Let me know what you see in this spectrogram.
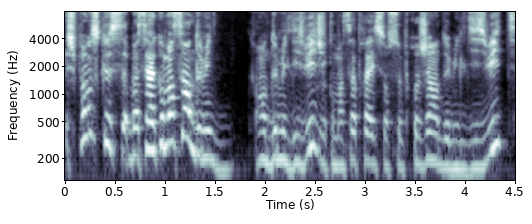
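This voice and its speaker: Somewhat breathy, a woman's medium-pitched voice moves very fast and swings very widely in pitch. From France, Paris. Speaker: filmmaker and community artist. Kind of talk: interview. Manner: halting, many repetitions.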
